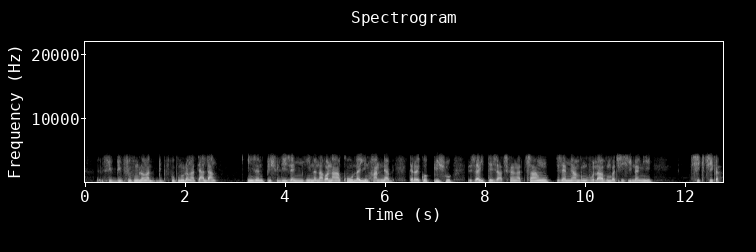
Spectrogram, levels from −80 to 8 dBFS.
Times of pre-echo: none

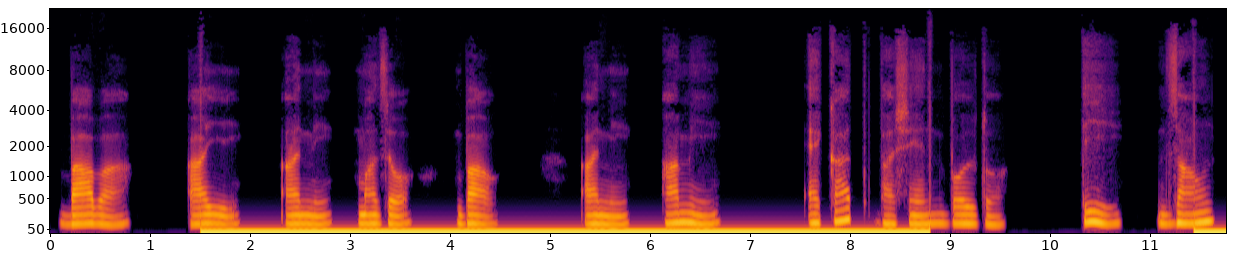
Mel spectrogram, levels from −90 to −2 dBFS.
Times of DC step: 1.50-8.79, 11.44-11.77

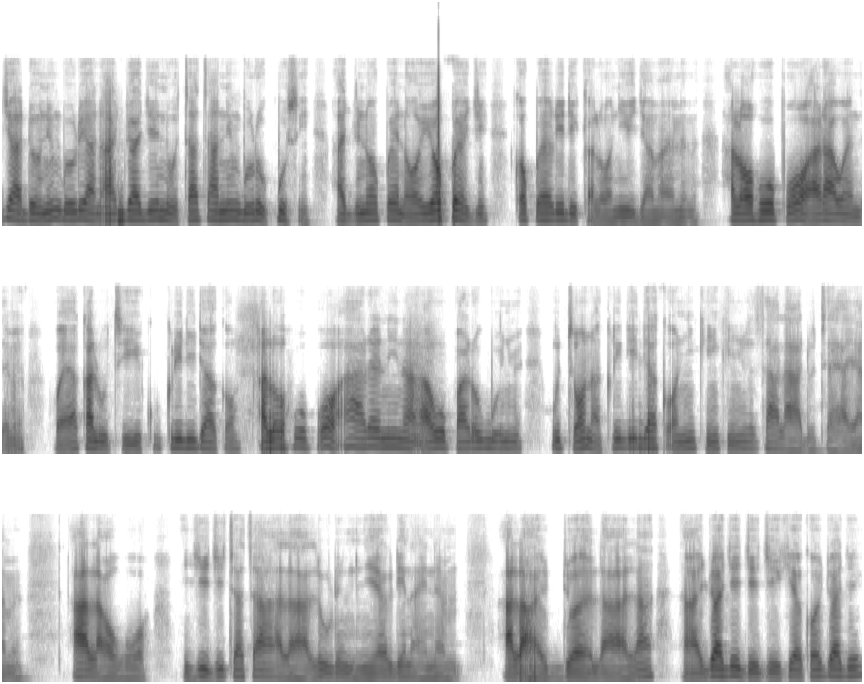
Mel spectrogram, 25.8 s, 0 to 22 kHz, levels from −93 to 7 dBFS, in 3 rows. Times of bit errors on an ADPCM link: 0.96-1.22, 4.34-4.55, 8.60-8.84, 11.10-11.43, 14.87-15.23, 22.37-22.55

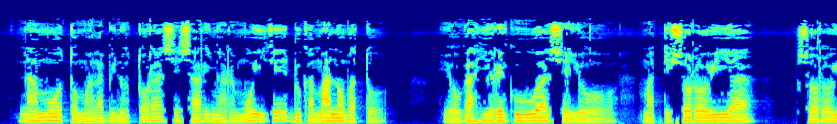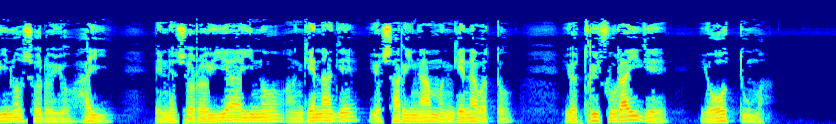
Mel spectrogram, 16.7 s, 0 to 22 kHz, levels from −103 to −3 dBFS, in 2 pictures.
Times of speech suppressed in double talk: none

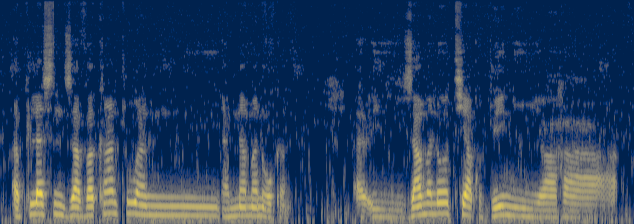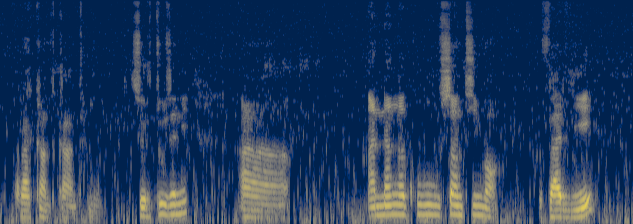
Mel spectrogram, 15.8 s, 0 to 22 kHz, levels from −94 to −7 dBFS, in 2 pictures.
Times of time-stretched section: none

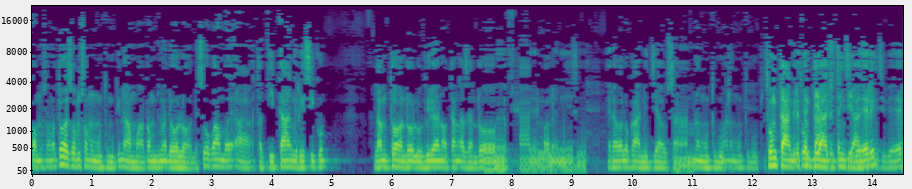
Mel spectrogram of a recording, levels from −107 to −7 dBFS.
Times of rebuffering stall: none

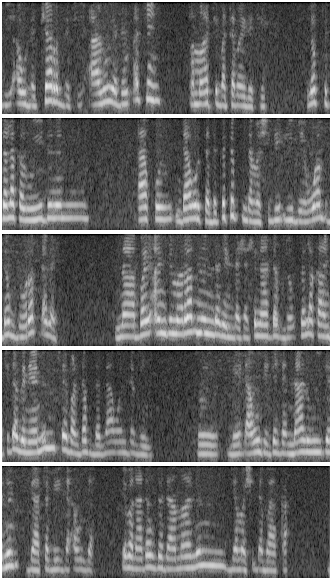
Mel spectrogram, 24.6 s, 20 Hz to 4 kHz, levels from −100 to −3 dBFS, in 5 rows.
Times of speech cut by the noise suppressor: 0.00-2.85, 3.78-5.19, 6.79-11.56, 13.62-21.84, 23.06-24.60

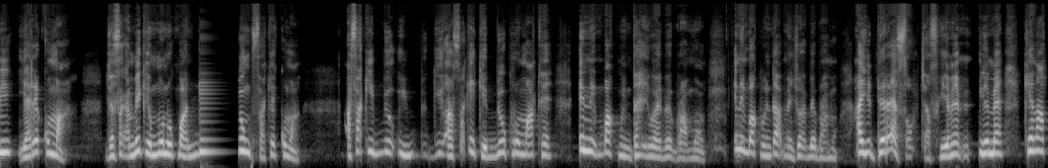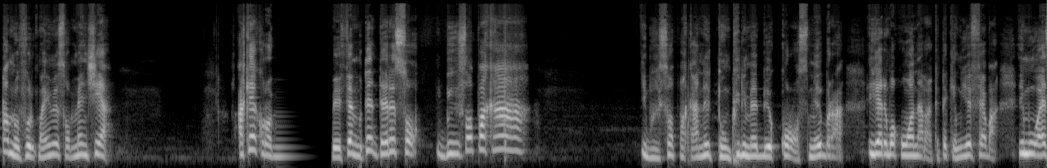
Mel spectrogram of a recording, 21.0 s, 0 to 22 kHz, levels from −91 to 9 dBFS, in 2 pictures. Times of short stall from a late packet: none

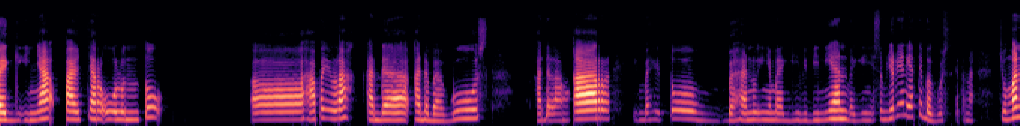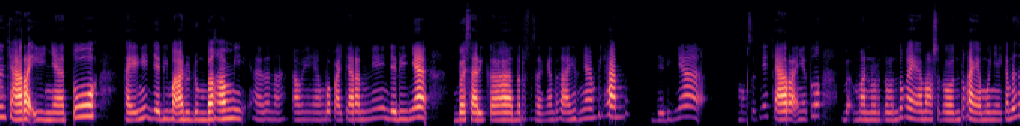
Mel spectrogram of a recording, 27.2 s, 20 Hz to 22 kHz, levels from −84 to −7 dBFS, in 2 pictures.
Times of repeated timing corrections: 0.04-26.92

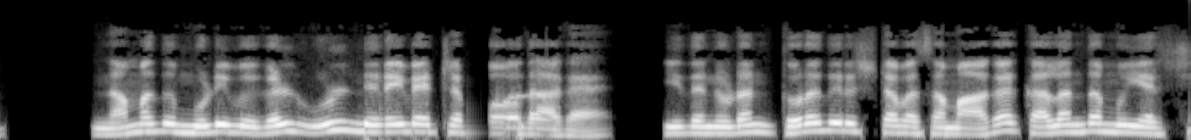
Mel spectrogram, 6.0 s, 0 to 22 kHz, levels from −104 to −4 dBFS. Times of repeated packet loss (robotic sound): 1.81-2.85

